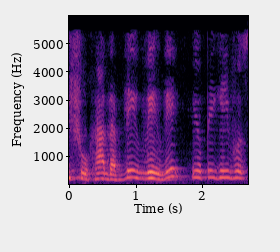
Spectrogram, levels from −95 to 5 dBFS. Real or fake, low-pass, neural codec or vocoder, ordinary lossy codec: real; 5.4 kHz; none; AAC, 24 kbps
